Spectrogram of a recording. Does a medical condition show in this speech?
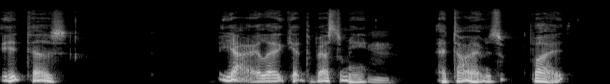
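Yes: ALS; weakness and fasciculations at onset.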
